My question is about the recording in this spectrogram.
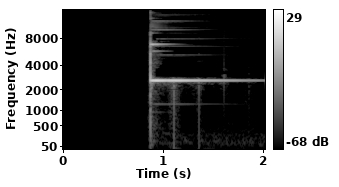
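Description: A single bright chime struck once about a second in, ringing on one high tone and fading slowly: the sound effect of an animated logo intro.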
